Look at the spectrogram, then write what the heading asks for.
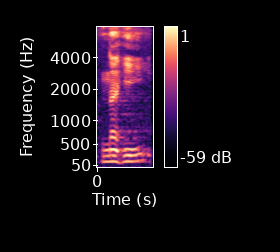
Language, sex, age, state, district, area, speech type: Hindi, male, 45-60, Bihar, Begusarai, rural, read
